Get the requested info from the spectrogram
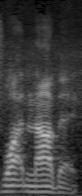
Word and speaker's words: Watanabe: You can play the segment while I say, as well, Bembry had 13 points, and Yuta, Watanabe? I think we're on the pronunciation is Watanabe.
